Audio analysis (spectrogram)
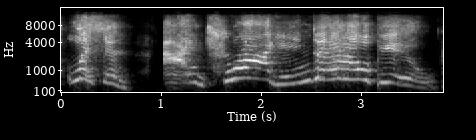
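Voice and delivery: spunky tomboy puppet, high and loud; Ginger. Acted. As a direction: draw it out in a loud, high, feisty character voice. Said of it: "Ginger's, like, crazy spunk, like, tomboy".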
